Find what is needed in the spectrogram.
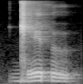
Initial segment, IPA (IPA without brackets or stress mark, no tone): ɡ͡ǁ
